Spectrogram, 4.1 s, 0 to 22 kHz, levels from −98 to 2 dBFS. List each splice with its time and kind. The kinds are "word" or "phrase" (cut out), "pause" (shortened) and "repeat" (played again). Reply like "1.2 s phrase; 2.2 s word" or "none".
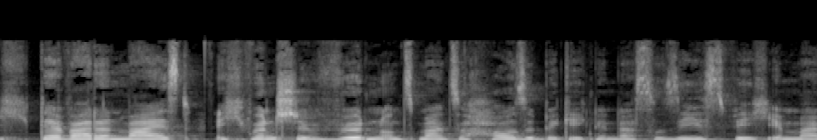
1.0 s pause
